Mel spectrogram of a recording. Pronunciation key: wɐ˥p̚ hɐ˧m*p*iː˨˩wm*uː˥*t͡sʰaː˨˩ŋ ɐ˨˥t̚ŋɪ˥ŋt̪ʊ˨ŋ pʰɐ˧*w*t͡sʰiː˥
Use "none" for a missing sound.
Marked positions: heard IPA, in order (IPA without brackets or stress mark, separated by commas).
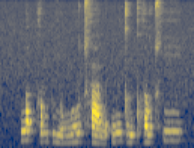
p, uː˨˥, w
